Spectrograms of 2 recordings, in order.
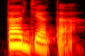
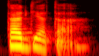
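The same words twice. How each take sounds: First: The word begins with 'tad', with a d sound. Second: The same.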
